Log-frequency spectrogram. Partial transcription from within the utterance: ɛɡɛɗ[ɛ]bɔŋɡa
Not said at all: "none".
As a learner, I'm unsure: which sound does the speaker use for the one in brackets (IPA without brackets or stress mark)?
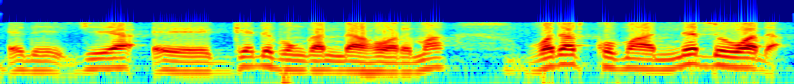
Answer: ɛ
